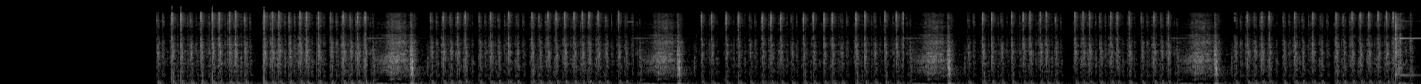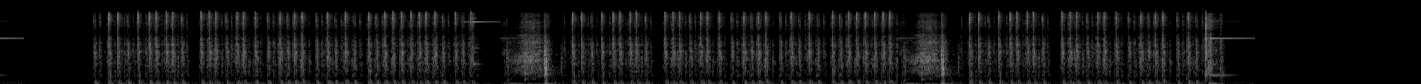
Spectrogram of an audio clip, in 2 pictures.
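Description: Typewriter sound effect: keys clattering rapidly in two long runs, each ending with a short ding of the carriage bell.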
